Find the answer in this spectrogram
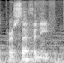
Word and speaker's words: Persephone: Oh, it's Persephone. I know. But still. Just fun to pronounce it wrong.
